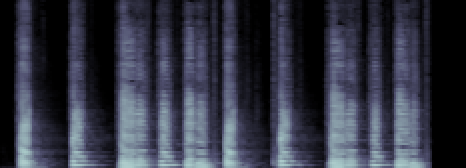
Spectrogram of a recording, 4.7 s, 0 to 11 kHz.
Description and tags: tenor short
A short, repeated riff built on chord tones, containing an octave jump, played on a tenor saxophone. Recorded 2014-11-30.
tenor-saxophone, rhythm, riff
